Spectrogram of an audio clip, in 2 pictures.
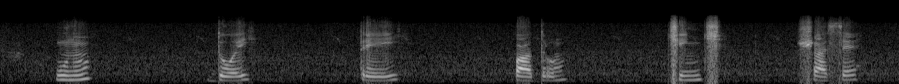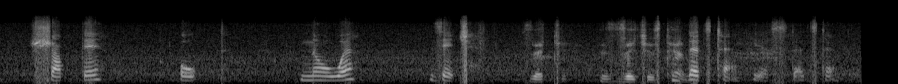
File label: romanian count to 10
